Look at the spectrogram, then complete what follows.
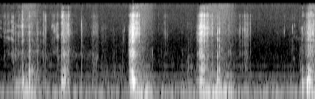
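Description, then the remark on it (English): Loud, crisp crunches of Low Country Kettle Spicy Pimento Cheese potato chips being bitten and chewed, several sharp bursts at irregular intervals over a low background hum, with no talking. “Low Country Kettle Spicy Pimento Cheese Potato Chips.”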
